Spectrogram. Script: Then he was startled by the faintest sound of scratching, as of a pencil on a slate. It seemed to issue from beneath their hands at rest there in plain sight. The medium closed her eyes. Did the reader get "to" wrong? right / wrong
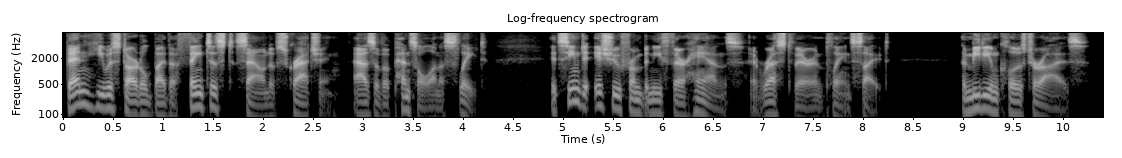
right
